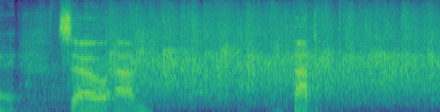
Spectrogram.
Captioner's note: audience applauds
